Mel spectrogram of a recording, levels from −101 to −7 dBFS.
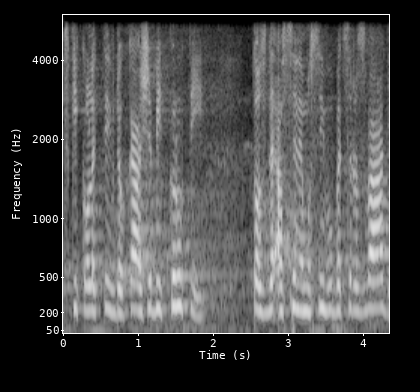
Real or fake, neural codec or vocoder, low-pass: real; none; 5.4 kHz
